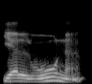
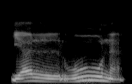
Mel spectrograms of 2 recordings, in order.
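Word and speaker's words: يلوون: Supaya dia dibacanya yalwun, dipanjangkan, bukan yalwun gitu. Yalwun enggak gitu.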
